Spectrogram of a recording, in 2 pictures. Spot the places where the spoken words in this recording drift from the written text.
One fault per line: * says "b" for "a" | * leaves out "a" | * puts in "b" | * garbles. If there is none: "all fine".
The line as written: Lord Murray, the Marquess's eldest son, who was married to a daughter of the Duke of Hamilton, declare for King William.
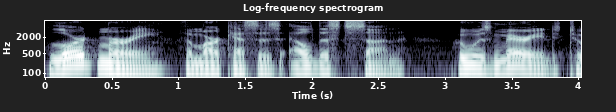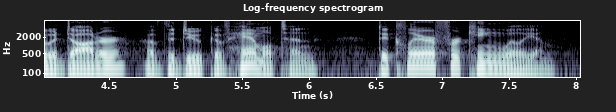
all fine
